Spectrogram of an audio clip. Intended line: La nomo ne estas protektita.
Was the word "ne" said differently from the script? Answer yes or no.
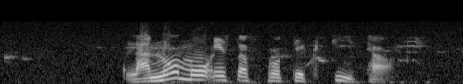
yes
